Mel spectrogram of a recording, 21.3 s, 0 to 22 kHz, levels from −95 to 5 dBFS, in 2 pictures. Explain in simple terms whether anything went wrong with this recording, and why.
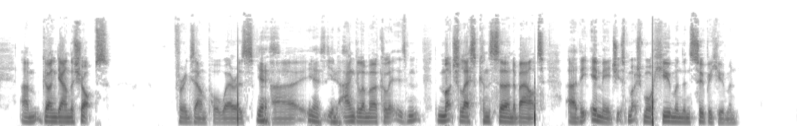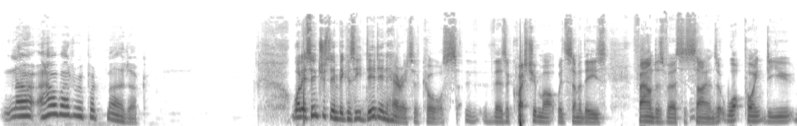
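The speech has two problems.

Throughout the clip there is MP2 compression damage, and it is plainly audible. The speech sounds dull and muffled, with a gurgling, grainy edge. This older compression method splits the sound into many narrow frequency slices and shares out a limited budget of detail. Short of detail, it switches the highest slices off and stores the rest roughly, so the top end flickers in and out. The likely cause is saving or broadcasting the audio in MP2 with too little data allowed. Unlike hiss or a bad microphone, this damage follows the speech itself and churns as the sound changes.

There are also five loud pops, each a sharp snap lasting about 25 ms. They start at 3.17 s, right after "for example", at 7.13 s, after "much less concerned" and just before "uh the image it's", then at 8.70 s, at 14.67 s, just before "interesting because he did", and at 17.56 s. 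Each is a single sudden jolt laid on top of the recording, likely from an electrical spike such as a plug, switch or static discharge. Unlike a dropout, the speech never stops; it carries straight on underneath each pop.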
